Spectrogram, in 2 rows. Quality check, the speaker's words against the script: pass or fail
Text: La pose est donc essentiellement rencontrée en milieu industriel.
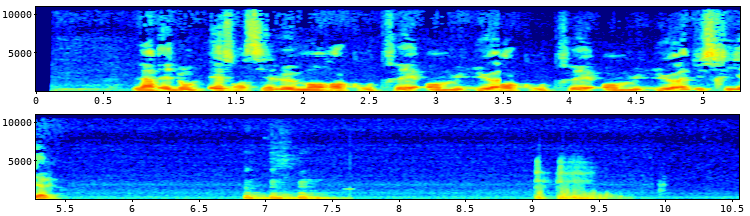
fail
